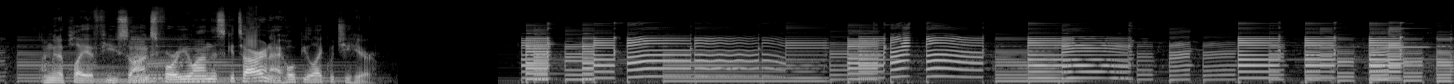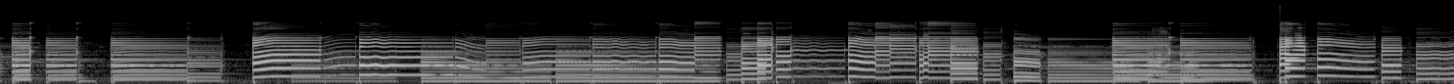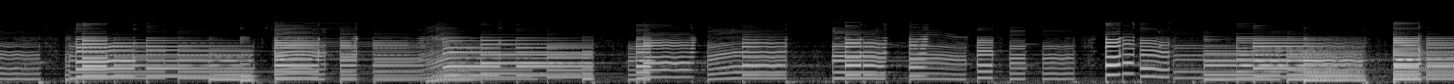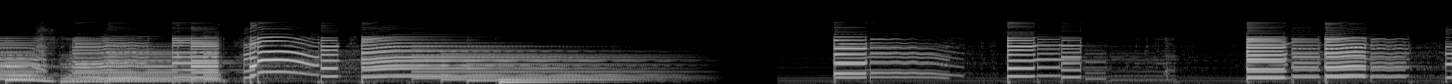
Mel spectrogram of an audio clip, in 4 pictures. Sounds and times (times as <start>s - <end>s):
Guitar: 0.0s - 4.0s, 5.0s - 58.1s
Speech: 0.4s - 3.8s.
